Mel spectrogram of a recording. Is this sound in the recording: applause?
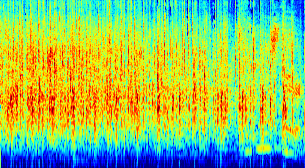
yes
